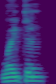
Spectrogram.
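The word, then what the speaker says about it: Lancton: I say that because the other way you pronounce that, or you spell it, is L-E-I-G-H-T-O-N, but it's pronounced Langton, similar to it.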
